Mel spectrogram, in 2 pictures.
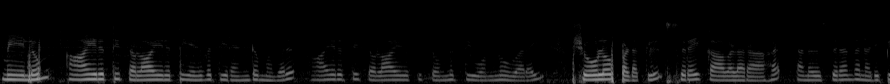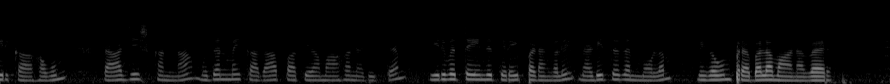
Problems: constant background noise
